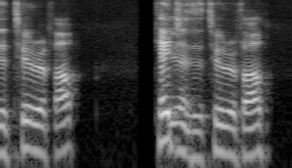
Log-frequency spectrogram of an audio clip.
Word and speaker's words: turophile: And if you love cheese, you are actually called a turophile. – Oh. – Pardon me? – T-U-R-O. File, P-H-I-L-E. – Is it Turo or Truro? – Turo. Turophile. – Spell it again. – Turophile. T-U-R-O. P-H-I-L-E.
